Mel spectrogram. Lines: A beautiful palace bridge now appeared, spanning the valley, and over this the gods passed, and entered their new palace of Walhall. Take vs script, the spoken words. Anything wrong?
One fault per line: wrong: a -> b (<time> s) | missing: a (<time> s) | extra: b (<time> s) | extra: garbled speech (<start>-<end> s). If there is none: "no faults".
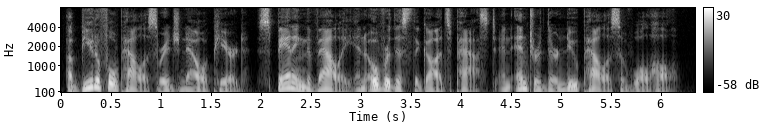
no faults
